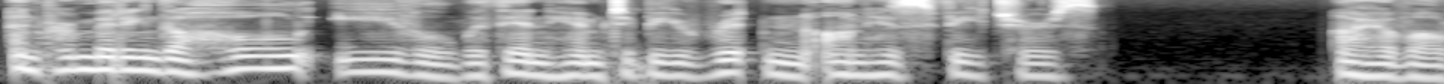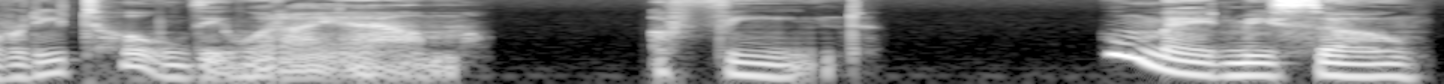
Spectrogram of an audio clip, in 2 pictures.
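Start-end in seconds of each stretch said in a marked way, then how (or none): 4.4-9.5 put-on sinister old man. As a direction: speak low like a bitter fiend. Chillingworth names himself a fiend.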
